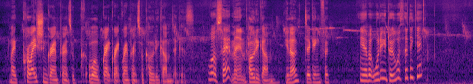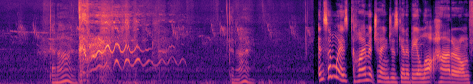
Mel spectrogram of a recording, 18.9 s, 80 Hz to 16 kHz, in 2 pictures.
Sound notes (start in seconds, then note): 11.0 Alice laughs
